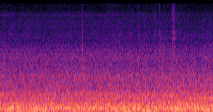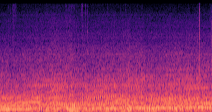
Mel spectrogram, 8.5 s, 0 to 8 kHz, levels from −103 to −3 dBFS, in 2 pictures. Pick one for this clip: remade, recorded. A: recorded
